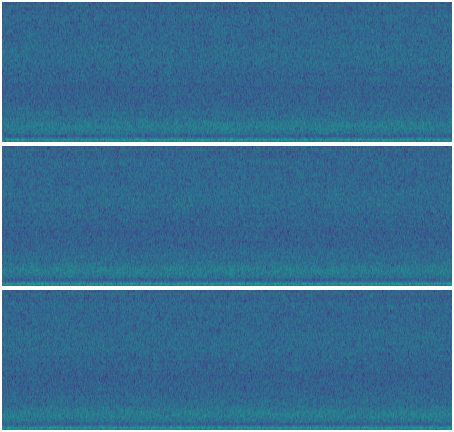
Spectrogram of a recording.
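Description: An aircraft cabin hums with a steady, low engine drone.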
